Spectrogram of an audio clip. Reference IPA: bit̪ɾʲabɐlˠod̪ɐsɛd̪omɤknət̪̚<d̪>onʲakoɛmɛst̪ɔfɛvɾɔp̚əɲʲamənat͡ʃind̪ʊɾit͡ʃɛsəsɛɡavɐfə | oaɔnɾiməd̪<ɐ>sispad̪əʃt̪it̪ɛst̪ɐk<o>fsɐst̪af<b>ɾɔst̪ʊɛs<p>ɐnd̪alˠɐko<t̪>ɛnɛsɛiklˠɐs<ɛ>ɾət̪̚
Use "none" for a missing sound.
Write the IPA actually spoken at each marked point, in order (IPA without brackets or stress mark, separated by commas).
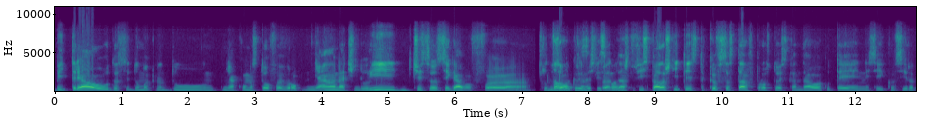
d̪, a, ɤ, p, k, t̪, i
